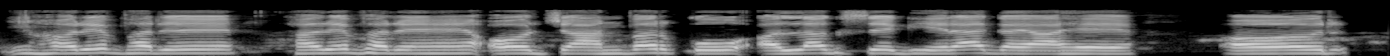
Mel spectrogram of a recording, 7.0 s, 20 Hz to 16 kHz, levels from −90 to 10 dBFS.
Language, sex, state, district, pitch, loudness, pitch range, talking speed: Hindi, female, Bihar, Jamui, 220 Hz, -14 LUFS, 210-230 Hz, 120 wpm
